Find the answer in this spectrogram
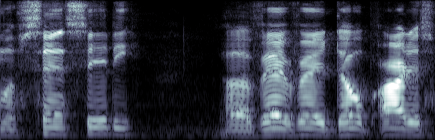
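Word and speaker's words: Sen City: Name of the song is right here by Sin City. It's spelled how it sound. S E N city all together.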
